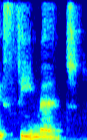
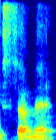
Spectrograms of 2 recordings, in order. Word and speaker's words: cement: you hear it okay i say cement but some people say summit so that's why you see it with the short e versus a long e okay attempt ornament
